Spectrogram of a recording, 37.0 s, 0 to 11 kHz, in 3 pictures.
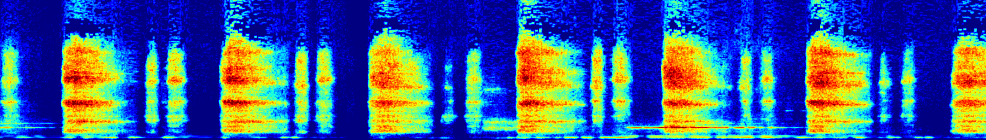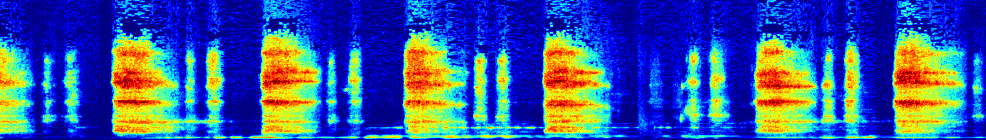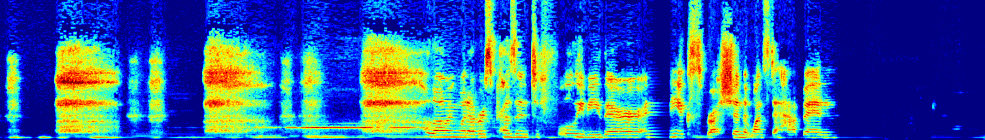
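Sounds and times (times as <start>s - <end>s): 
speech: 0.0s - 4.2s, 7.4s - 10.8s, 31.2s - 35.2s
slow deep breathing in a guided breathing exercise: 0.0s - 30.0s
faint throaty hum: 0.0s - 31.5s.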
